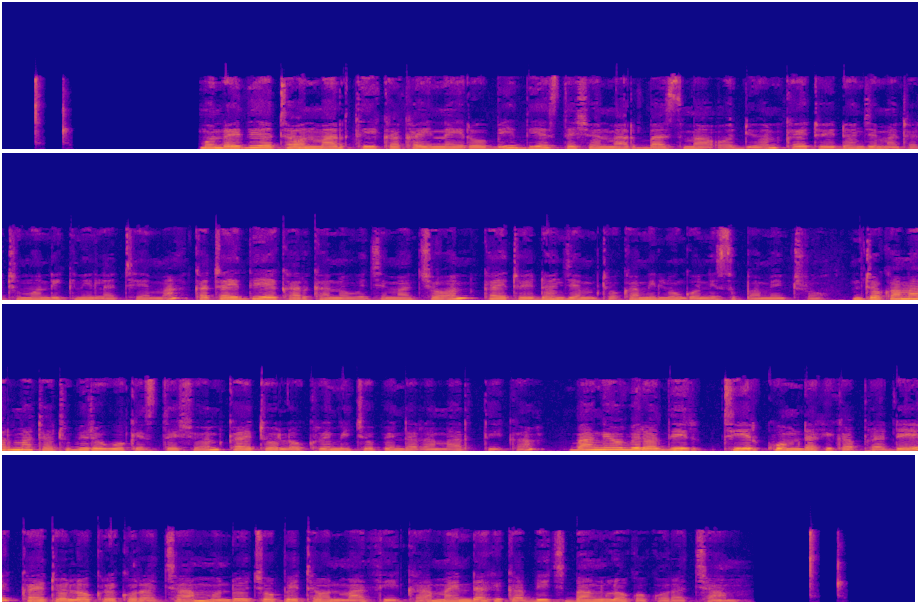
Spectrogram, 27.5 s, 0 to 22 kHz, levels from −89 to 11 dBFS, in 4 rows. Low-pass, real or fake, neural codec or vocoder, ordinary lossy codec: 10.8 kHz; real; none; AAC, 32 kbps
